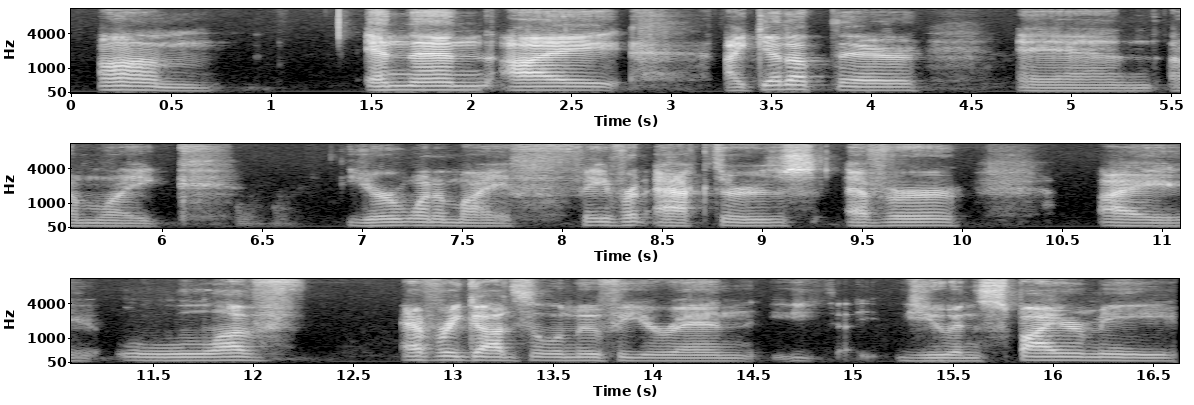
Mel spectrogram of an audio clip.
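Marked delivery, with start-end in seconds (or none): none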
